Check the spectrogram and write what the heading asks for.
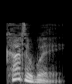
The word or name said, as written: cutaway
